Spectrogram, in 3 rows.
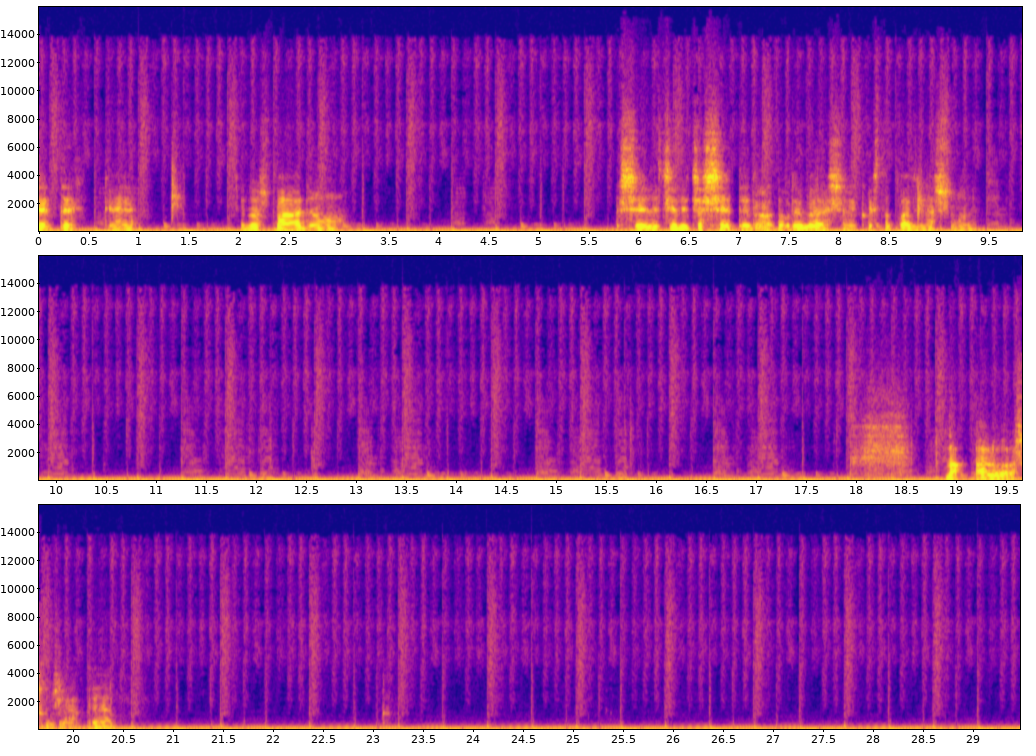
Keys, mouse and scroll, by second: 1.8 scroll down 2, 7.8 shift+click, 8.6 shift+click, 9.4-10.8 drag, 11.2 click, 11.9 shift+click, 13.7-15.3 drag, 15.8 click, 16.3-17.8 drag, 18.6 middle click, 20.4 click, 22.4 scroll up 2, 25.3 scroll down 2.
